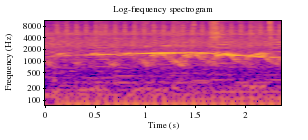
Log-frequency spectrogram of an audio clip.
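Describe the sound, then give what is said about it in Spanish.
A police siren wails steadily, its tone sliding in repeated sweeping cycles over low traffic rumble as the vehicle passes by. “Por aquí está pasando Robocop. Espero que no afecte mucho el sonido.”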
